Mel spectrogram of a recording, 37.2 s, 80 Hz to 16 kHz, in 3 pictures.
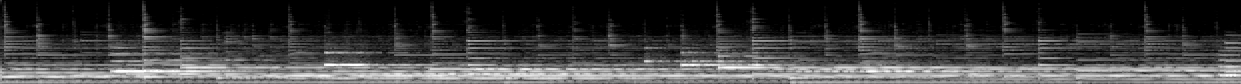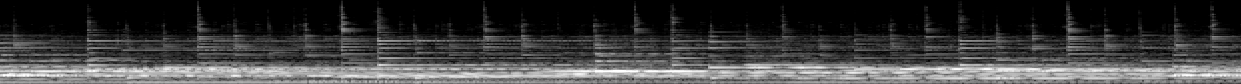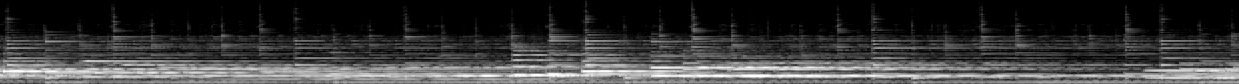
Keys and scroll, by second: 0.4 ctrl+z, 3.6 ctrl+z, 6.1 ctrl+z, 6.9 ctrl+z, 7.7 ctrl+i, 11.9 ctrl+s, 13.7 ctrl+g, 14.3 ctrl+alt+g, 14.7 alt+Delete, 17.6 ctrl+alt+g, 18.8 ctrl+z, 22.1 ctrl+z, 22.9 ctrl+z, 23.4 ctrl+shift+z, 23.6 ctrl+alt+g, 24.4 ctrl+z, 24.6 ctrl+Return, 25.4 ctrl+d, 26.2 ctrl+Return, 26.8 ctrl+shift+i, 27.4 ctrl+d, 29.3 ctrl+z, 30.5 ctrl+z, 32.2 ctrl+alt+g, 34.9 ctrl+s, 36.4 ctrl+g.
